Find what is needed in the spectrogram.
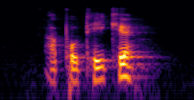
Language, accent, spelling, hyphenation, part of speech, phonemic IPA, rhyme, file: German, Austria, Apotheke, Apo‧the‧ke, noun, /apoˈteːkə/, -eːkə, De-at-Apotheke.ogg
- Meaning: 1. pharmacy 2. a store whose products are expensive (see Apothekerpreis)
